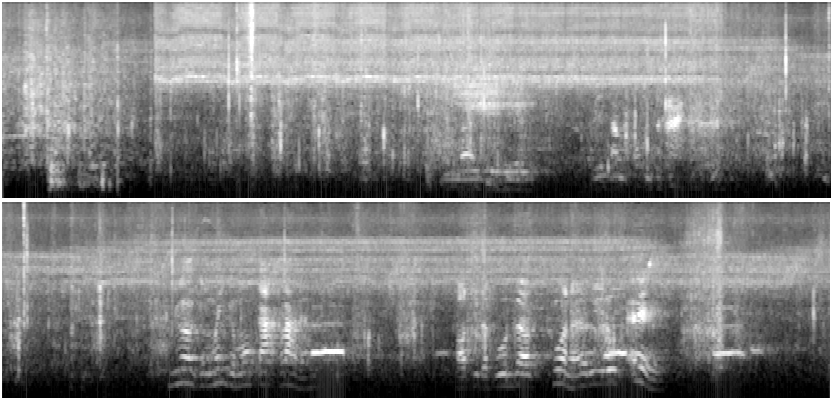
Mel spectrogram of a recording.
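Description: Very faint human voices talking in two short stretches, over a steady high hiss.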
